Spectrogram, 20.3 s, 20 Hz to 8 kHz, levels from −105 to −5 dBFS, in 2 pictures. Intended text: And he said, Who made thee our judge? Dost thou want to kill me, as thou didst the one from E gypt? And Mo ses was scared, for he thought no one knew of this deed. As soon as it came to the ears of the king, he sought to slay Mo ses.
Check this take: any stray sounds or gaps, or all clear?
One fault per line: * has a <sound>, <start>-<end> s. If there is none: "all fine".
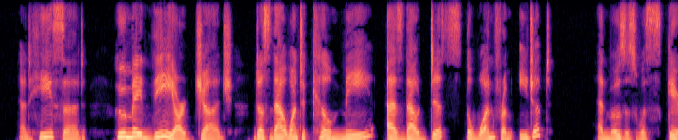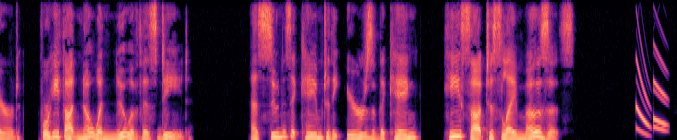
* has a chirp, 19.7-20.2 s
